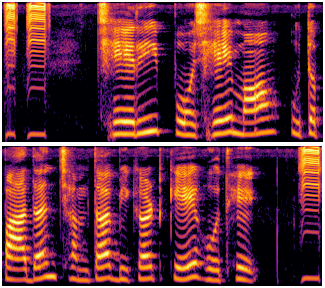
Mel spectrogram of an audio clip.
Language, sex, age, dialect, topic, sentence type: Chhattisgarhi, female, 25-30, Western/Budati/Khatahi, agriculture, statement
